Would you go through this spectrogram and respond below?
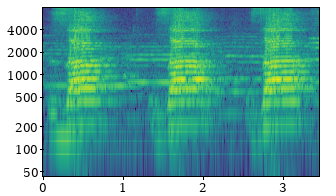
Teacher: যা হরফটি পড়ার সময় আওয়াজ নরম হবে, চিকন হবে, নিচের দিকে দাবিত হবে, বাতাস বন্ধ, আওয়াজ চালু। লক্ষ্য করুন যা যা যা। · জিহ্বার আগা সামনের নিচে দুই দাঁতের আগার সঙ্গে লাগিয়ে যা হরফটি উচ্চারিত হয়। যা হরফটি পড়ার সময় জিজি পোকার আওয়াজ হবে।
